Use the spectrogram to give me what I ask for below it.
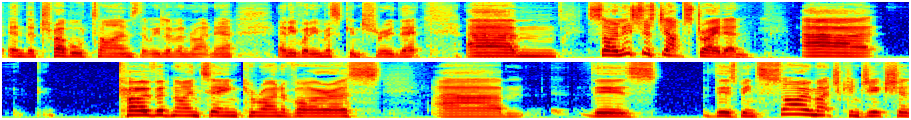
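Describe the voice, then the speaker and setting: A man's voice: a little high, fairly bright tone, clear, resonant tone. A man hosting a casual interview show, chatty and self-deprecating, often restarting his sentences. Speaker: host.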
